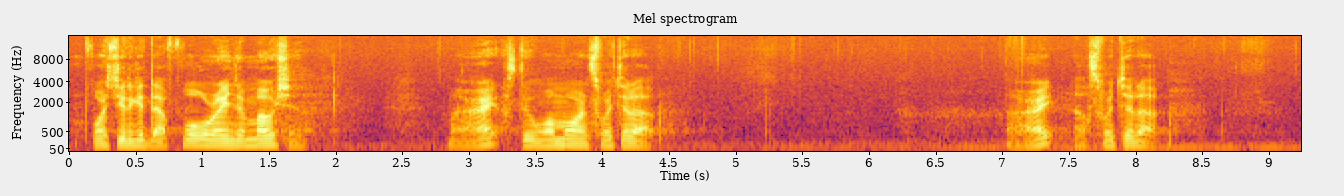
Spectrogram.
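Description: A man speaks calmly and clearly into a nearby microphone.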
